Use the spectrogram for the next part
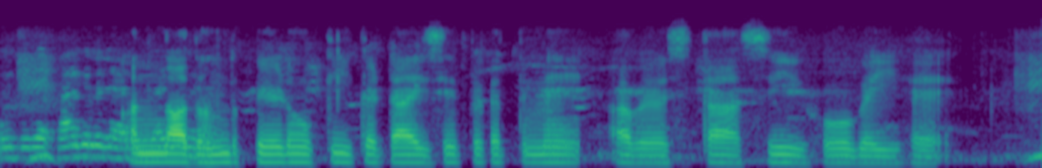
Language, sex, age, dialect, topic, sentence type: Hindi, male, 41-45, Kanauji Braj Bhasha, agriculture, statement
